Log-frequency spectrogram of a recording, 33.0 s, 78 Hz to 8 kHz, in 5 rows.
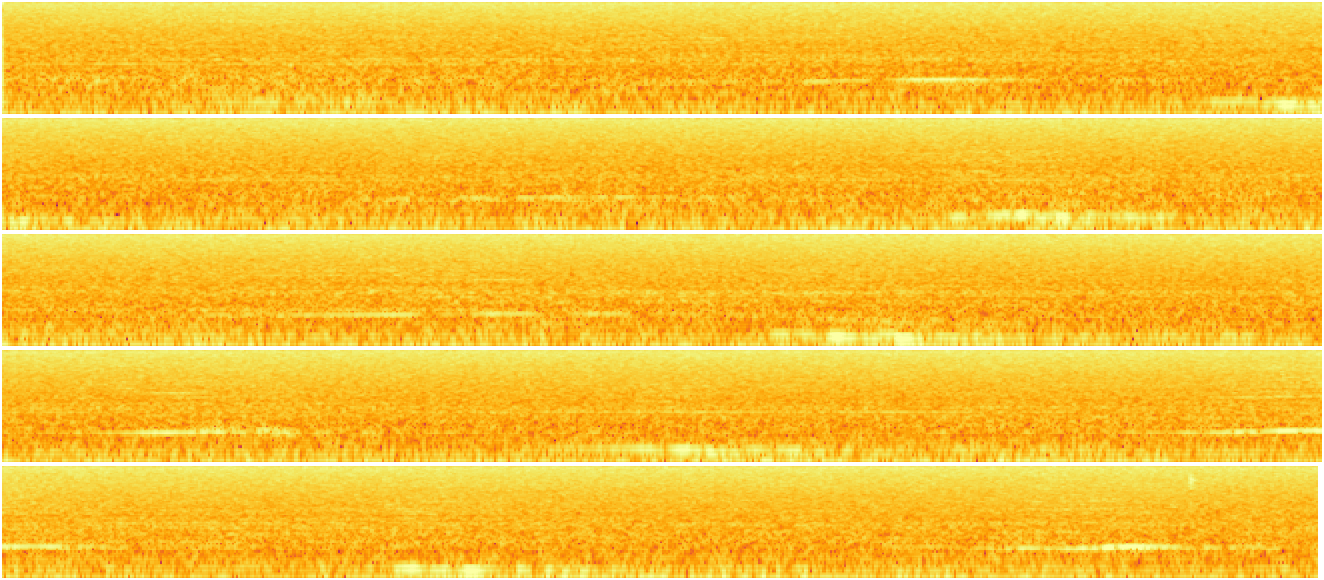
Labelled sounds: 20.5	20.8	humpback whale, 1.3 to 1.4 kHz

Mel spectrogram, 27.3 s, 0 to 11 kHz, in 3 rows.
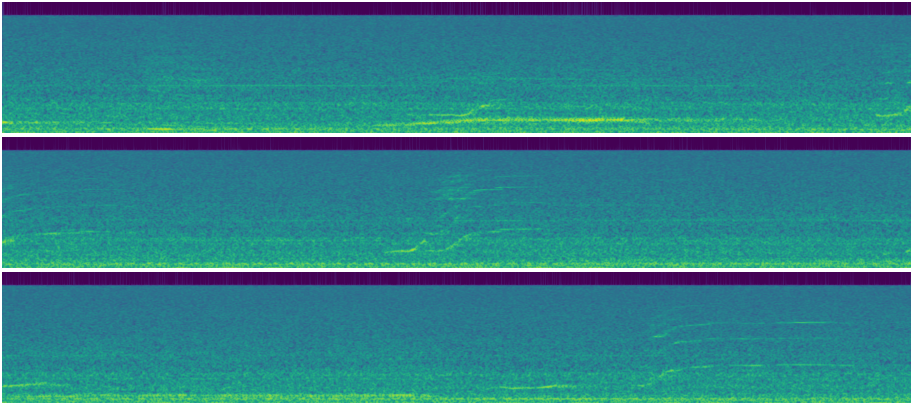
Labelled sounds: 9.4	9.7	humpback whale, 0.83 to 0.93 kHz
13.5	14.4	humpback whale, 0.90 to 4.0 kHz
24.7	26.5	humpback whale, 0.86 to 4.7 kHz

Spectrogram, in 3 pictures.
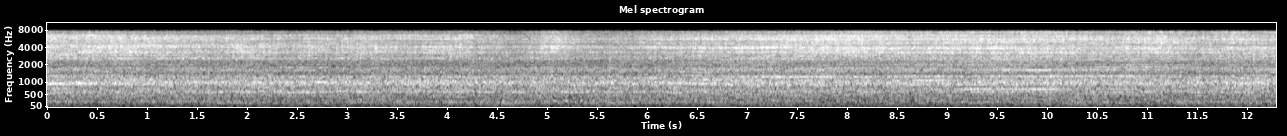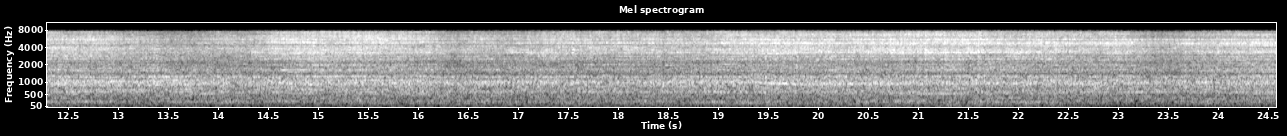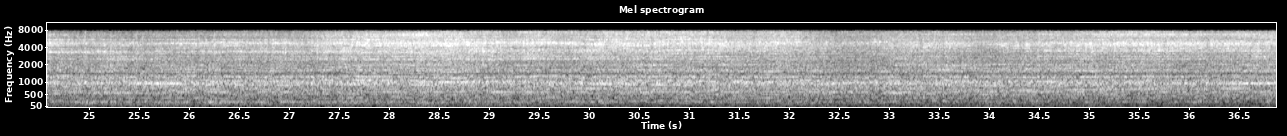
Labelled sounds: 7.3	7.6	vessel noise, 6.4 to 6.5 kHz
19.1	19.4	vessel noise, 6.6 to 6.7 kHz
29.2	29.5	vessel noise, 7.2 to 7.5 kHz

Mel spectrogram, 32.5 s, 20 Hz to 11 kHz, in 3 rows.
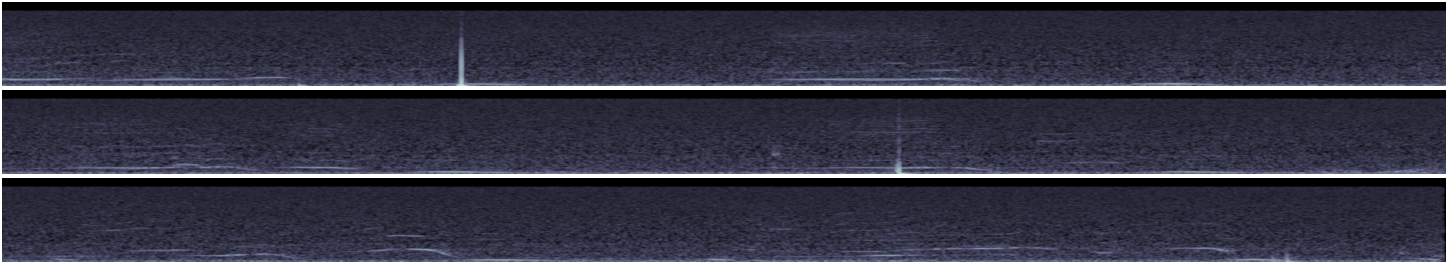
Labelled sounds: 18.6	18.9	humpback whale, 1.8 to 1.9 kHz
24.6	24.9	humpback whale, 0.99 to 1.1 kHz

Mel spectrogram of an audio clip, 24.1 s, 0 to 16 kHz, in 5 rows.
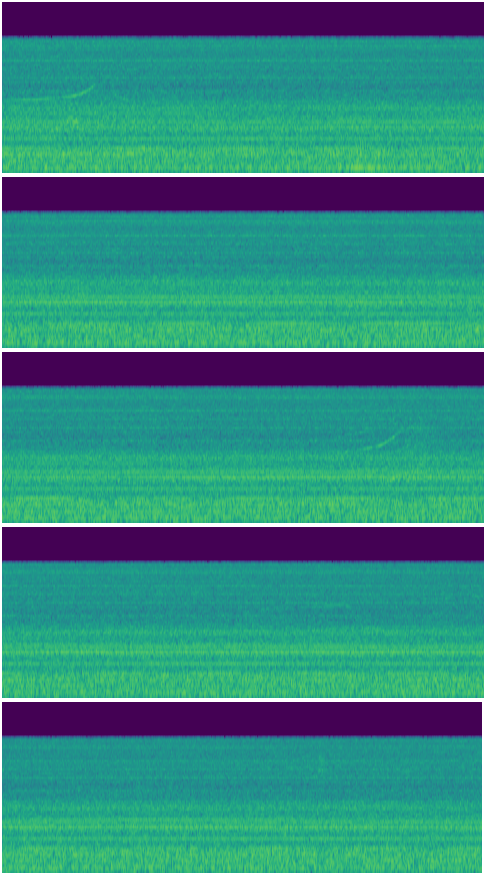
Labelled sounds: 0.1	0.5	killer whale, southern resident, 2.0 to 2.1 kHz

